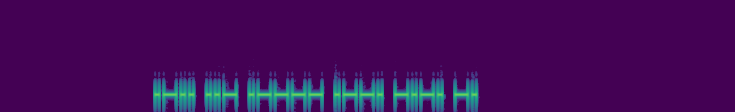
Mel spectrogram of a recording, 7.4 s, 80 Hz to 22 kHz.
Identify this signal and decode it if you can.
Morse code, heard as a keyed tone, about 28 wpm, 700 Hz. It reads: LU1PCN
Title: DXCC-100 Call Signs - 6 Characters - Repeated 3x - 28wpm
